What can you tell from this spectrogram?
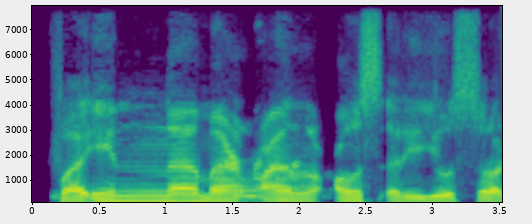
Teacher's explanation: Dua fathah dibaca satu jika dihentikan.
